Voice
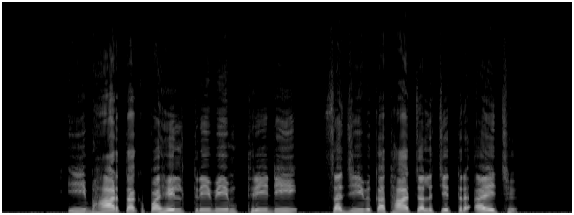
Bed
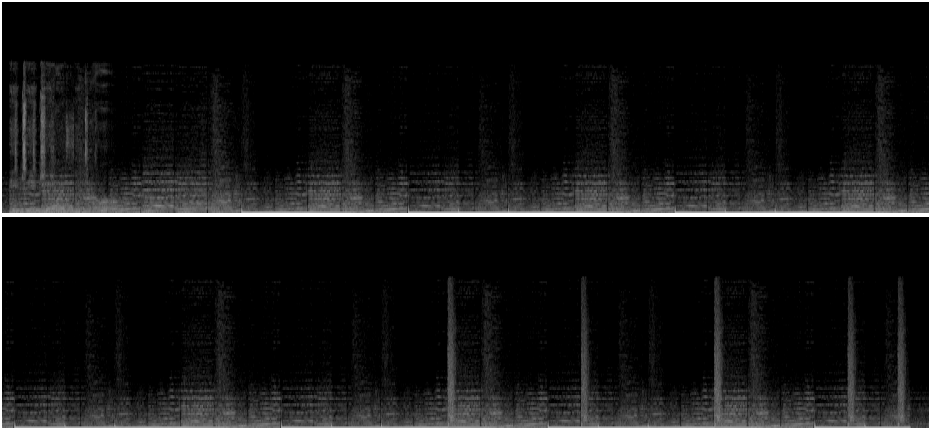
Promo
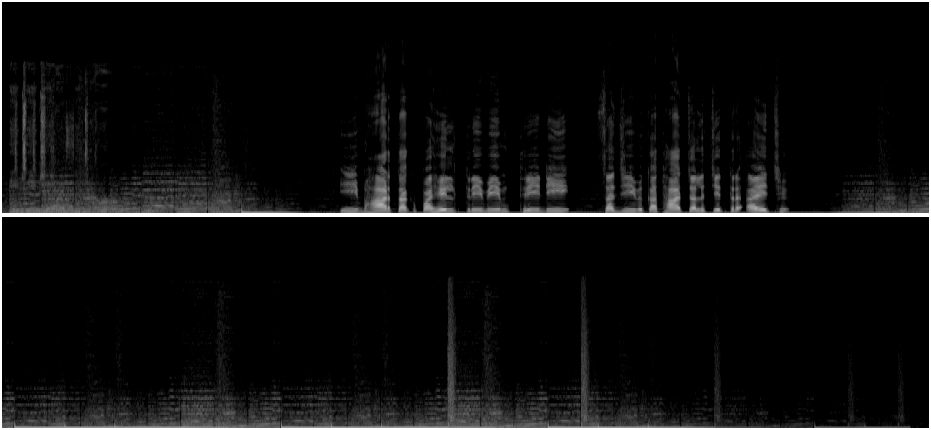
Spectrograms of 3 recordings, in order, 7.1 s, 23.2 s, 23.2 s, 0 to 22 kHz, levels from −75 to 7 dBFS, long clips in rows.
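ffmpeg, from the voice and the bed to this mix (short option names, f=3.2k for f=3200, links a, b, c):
-filter_complex "[0:a]adelay=3400,volume=-4.5dB[a];[1:a]volume=19.5dB,afade=t=out:st=2.91:d=0.86:silence=0.0630957,afade=t=in:st=10.35:d=1.33:silence=0.0530884,afade=t=out:st=19.16:d=1.46:silence=0.133352[b];[a][b]amix=inputs=2:normalize=0"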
